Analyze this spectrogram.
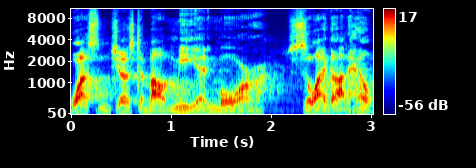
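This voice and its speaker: Growling in a cartoonish character voice, a man speaks at a moderate pace. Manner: gruff, laid-back.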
